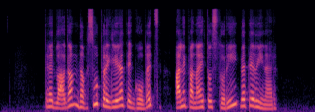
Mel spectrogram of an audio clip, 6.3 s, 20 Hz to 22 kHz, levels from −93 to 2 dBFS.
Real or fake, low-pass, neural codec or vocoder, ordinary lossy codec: fake; 14.4 kHz; codec, 32 kHz, 1.9 kbps, SNAC; Opus, 16 kbps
